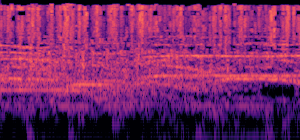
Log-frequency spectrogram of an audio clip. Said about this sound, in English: But we have this group in front of us cheering, and then there's people down the sidelines here on our football field, and nobody's cheering over there.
